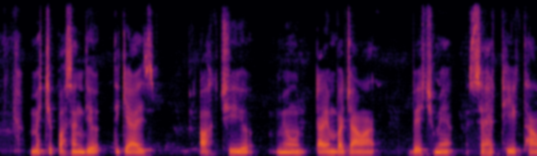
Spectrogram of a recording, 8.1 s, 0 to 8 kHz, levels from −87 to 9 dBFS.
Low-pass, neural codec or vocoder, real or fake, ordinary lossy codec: none; none; real; none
